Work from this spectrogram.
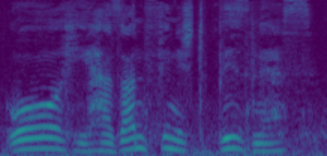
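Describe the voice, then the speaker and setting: A man's voice: a little high, moderate pace, a bit bright, lightly acted, poor audio. A man voicing a shrewd, theatrical scholar and gambler of ancient Egypt in a video game, musing and drawing out his phrases. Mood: musing, mysterious. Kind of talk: dramatic video game acting. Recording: faint background noise and ambience.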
